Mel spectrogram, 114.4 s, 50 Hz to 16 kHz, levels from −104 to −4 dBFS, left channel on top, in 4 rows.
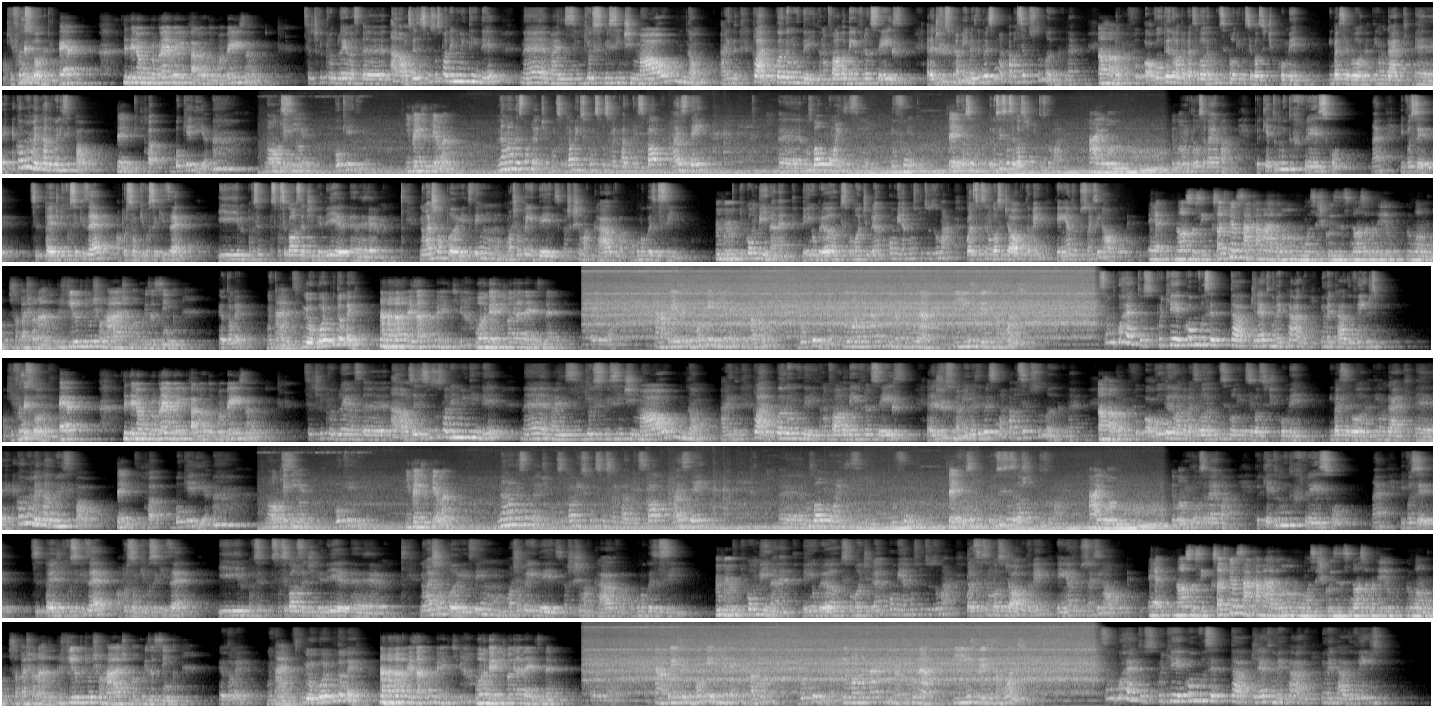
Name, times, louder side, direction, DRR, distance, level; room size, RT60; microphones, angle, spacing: voice 1, 0.1-0.9 6.1-9.8 10.4-14.0 14.4-17.9 18.5-21.5 22.3-22.4 22.6-26.0 26.5-30.4 31.5-33.4 33.9-34.6 35.3-35.9 38.5-42.7 44.1-46.0 46.4-47.0 47.7-48.1 48.3-49.8 52.1-53.2 53.7-55.4 56.0-57.2 57.8-60.9 61.6-65.1 65.3-70.8 72.1-76.2 76.5-78.1 78.3-79.7 90.2-90.7 91.1-93.0 97.6-98.4 101.7-102.6 107.8-112.0 112.2-113.4, left 2 dB, 55° left, 3 dB, 0.7 m, -26 dB
voice 2, 1.1-1.4 1.9-2.2 2.4-5.0 17.8-17.9 18.6-19.1 21.9-22.4 30.9-31.2 33.9-34.7 36.7-37.6 42.1-42.4 47.5-47.9 50.3-51.1 52.0-52.4 71.5-71.9 80.1-89.3 91.3-91.6 93.4-96.9 98.9-101.2 102.6-104.5 104.9-106.3, right 1 dB, 20° right, -3 dB, 1.2 m, -25 dB
sound 1, 33.7-51.9, right 2 dB, 85° right, 1.0 m, -31 dB
sound 2, 97.4-107.7, left 2 dB, 5° left, 0.7 m, -28 dB
6.3 x 3.4 x 5.2 m, 1.4 s
head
